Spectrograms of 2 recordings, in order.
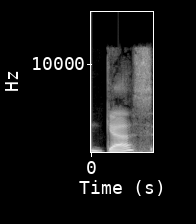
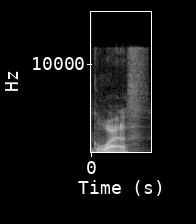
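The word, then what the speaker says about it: Gwess: so back to gwes so it's actually guess in like the manga and stuff the the it is it is pronounced guess yeah and it is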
